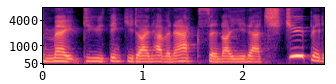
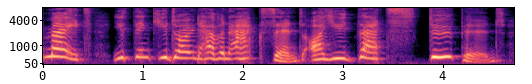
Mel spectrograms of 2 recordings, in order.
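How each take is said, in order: First: Said in the usual way. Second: High-pitched, scornful disbelief, slowing at the end; acted-out exasperated put-down; mock incredulous. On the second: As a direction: climb high in disbelief, then stretch the insult. Her incredulous reply, acted out.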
